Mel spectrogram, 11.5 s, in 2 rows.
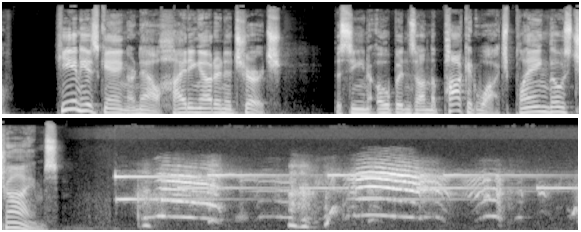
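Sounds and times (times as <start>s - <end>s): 
speech: 0.6s - 6.4s, 7.2s - 7.4s, 8.6s - 9.1s
child crying: 7.1s - 11.5s.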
